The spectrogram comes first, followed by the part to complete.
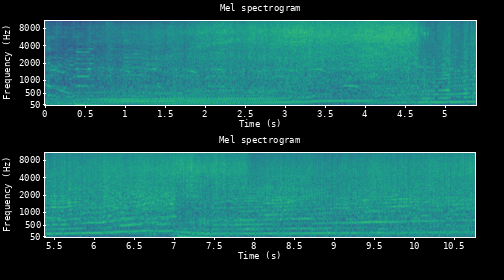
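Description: Turbocharged car engine accelerating hard at full throttle, heard from inside the car. Its note climbs, drops sharply at a gear change about seven seconds in, then climbs again.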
